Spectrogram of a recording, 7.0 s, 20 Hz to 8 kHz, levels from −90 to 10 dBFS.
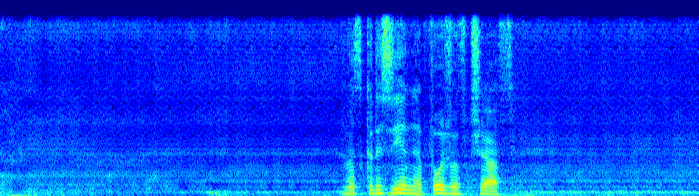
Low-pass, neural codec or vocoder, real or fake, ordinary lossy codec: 7.2 kHz; codec, 16 kHz, 0.5 kbps, FunCodec, trained on LibriTTS, 25 frames a second; fake; none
